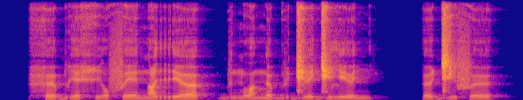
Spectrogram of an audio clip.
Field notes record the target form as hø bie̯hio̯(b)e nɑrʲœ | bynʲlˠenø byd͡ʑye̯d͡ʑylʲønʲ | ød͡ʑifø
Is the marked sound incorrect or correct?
incorrect: f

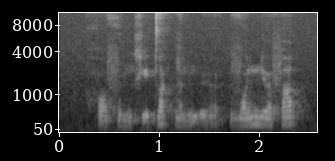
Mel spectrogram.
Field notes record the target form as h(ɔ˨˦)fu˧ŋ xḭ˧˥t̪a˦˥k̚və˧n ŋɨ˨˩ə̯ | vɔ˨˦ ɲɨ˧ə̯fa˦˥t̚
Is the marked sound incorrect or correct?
correct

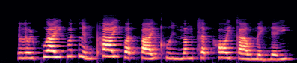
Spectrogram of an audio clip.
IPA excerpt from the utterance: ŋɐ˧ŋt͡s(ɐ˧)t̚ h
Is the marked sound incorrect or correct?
correct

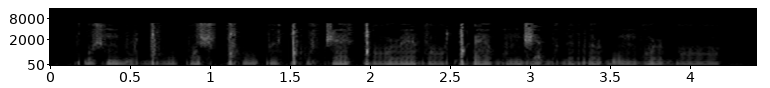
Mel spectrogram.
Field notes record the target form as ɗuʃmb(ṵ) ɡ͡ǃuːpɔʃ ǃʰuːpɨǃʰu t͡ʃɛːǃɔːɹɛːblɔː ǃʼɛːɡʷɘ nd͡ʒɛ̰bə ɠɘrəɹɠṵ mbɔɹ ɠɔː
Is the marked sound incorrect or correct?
correct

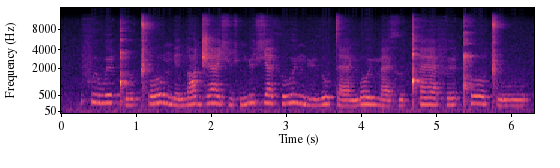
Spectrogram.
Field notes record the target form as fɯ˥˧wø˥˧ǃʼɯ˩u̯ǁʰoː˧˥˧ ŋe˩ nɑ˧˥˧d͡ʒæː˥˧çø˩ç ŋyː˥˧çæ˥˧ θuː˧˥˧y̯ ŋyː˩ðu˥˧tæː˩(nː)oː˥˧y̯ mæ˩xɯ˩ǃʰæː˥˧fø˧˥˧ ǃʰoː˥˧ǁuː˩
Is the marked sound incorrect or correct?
incorrect: ŋ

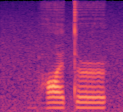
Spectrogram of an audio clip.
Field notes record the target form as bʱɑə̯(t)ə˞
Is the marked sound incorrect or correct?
correct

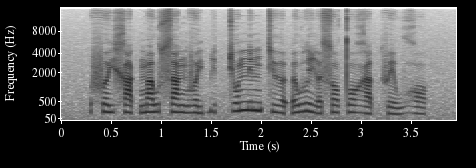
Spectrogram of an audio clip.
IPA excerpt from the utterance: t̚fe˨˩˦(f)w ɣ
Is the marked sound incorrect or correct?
incorrect: none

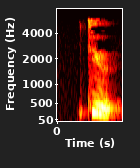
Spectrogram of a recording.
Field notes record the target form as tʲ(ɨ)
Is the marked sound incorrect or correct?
correct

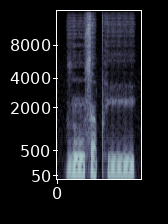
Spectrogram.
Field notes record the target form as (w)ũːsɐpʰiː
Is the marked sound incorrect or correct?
incorrect: ð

